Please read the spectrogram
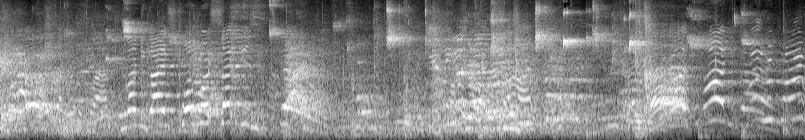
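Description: Basketball bouncing on a hardwood gym floor during play, with players and spectators shouting, all echoing in a large gym.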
